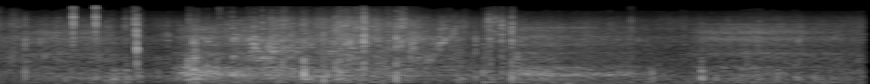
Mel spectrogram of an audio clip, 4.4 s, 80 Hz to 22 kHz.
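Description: Marin Larkspur 2 bicycle rolling over dry leaf litter and mud on a forest trail. The tyres give a faint, even crackle, with a few sharp clicks and rattles from the bike.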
